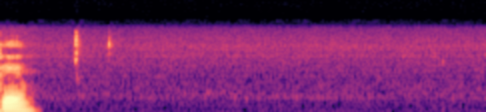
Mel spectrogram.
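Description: Two quick clicks of a computer keyboard key being pressed, followed by a faint steady hiss.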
